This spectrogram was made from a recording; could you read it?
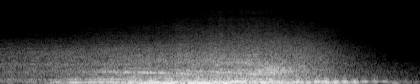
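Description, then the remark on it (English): A spaceship sound effect made from layered underwater recordings of different whales and sea creatures: a deep, rumbling engine-like drone swells steadily to a loud peak, with low groaning tones and a faint warbling, watery texture, then fades away over about four seconds. “And then this final version I made with some underwater recordings of different whales and sea creatures.”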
